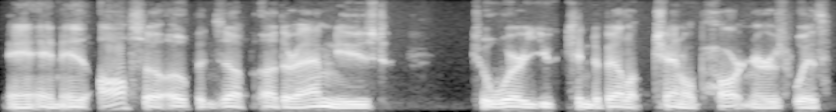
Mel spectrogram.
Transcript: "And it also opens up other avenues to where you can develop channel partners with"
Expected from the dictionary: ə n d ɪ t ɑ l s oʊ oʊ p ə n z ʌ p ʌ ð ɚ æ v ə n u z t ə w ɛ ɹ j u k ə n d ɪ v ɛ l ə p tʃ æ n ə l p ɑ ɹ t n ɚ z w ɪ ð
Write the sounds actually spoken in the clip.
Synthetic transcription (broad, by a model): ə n ɪ t ɑ l s oʊ oʊ p ə n z ʌ p ʌ ð ɚ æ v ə n u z t ə w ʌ ɹ j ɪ k ə n d ɪ v ɛ l ə p tʃ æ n l p ɑ ɹ t n ɚ z w ɪ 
